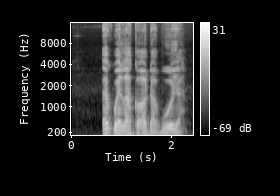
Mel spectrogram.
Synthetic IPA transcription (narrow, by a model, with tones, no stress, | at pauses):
e˦kʷe˦la˦kɔ˨ɔ˦da˨ɡ͡bu˦o˦ja˦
